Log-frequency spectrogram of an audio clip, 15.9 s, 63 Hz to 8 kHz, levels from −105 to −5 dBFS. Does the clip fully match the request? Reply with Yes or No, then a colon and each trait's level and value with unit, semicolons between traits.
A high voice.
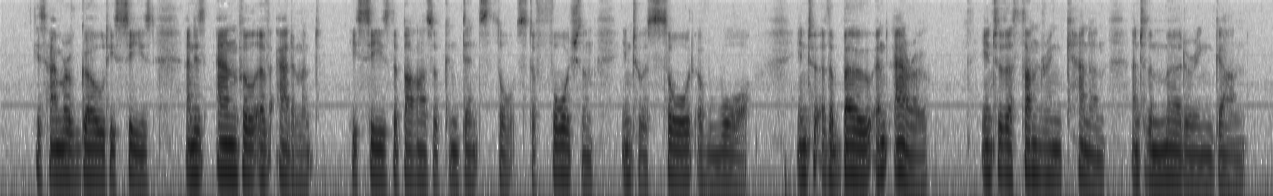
No: low, 100 Hz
